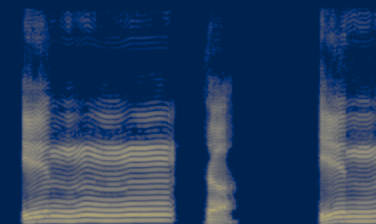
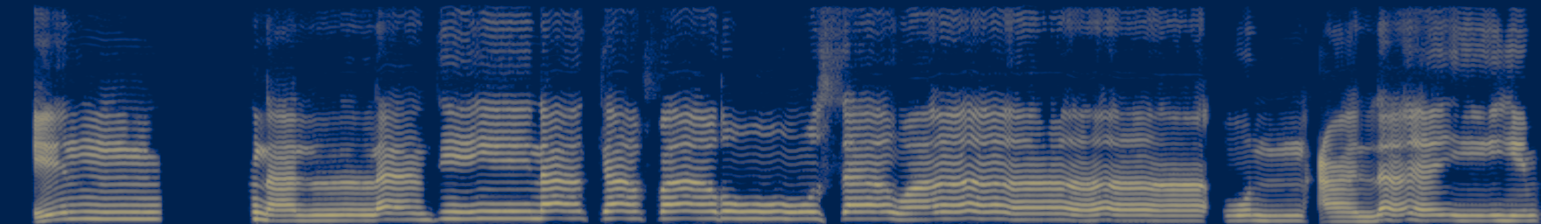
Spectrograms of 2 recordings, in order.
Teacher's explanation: Jadi gunnahnya tetap konsisten di 2 harokat ya.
